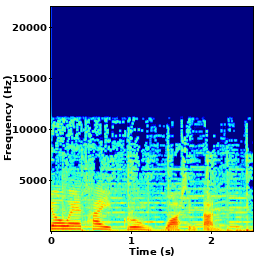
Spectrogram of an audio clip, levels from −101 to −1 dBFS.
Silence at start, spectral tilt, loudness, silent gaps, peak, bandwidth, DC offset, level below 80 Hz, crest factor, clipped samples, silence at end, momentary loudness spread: 0 s; -5 dB/octave; -21 LUFS; none; -4 dBFS; 11.5 kHz; under 0.1%; -42 dBFS; 18 dB; under 0.1%; 0 s; 7 LU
